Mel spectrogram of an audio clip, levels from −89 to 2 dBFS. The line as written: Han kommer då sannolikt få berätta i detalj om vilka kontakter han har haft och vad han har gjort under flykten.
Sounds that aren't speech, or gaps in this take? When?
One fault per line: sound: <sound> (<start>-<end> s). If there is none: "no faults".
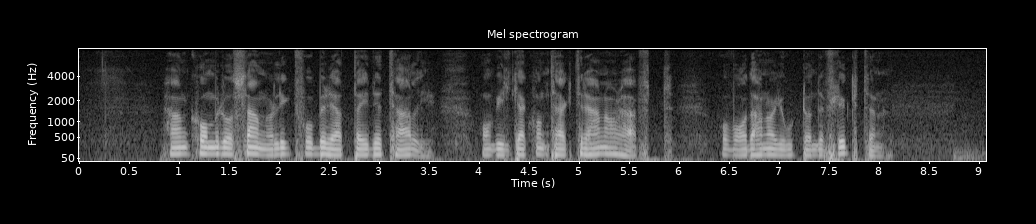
no faults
